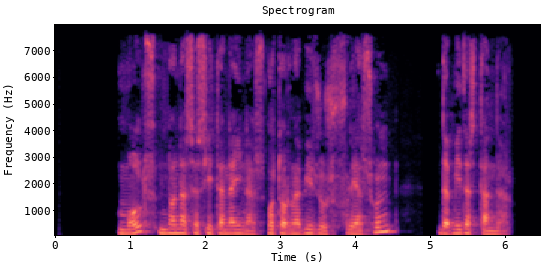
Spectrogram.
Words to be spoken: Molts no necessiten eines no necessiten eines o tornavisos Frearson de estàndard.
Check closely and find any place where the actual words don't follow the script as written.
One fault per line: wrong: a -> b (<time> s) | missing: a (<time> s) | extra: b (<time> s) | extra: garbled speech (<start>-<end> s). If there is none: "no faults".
missing: no necessiten eines (2.8 s)
extra: mida (5.4 s)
